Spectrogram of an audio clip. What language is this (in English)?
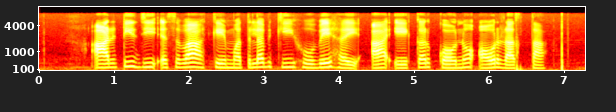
Magahi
